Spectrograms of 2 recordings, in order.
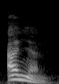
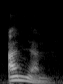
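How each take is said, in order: First: The word is pronounced the native English way. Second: The same.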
